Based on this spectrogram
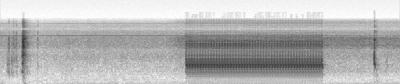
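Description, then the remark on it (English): A single long, buzzing telephone ring from a phone call recorded on a telephone answering tape, lasting nearly two seconds, loud and steady, with faint line hiss around it and a couple of sharp clicks before and after, like a handset being handled. “I've kept a tape recording of every phone call”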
